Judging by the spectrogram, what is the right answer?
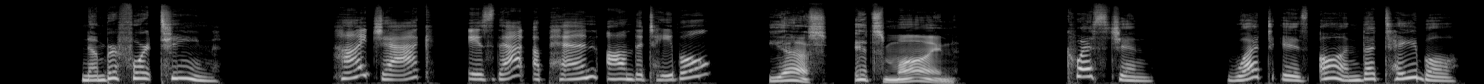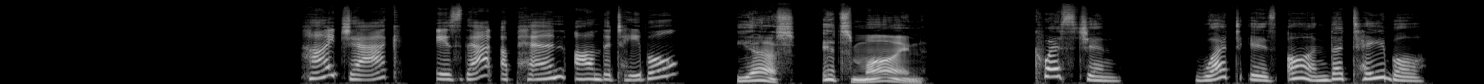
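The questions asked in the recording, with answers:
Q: What is on the table?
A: A pen (Jack's)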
